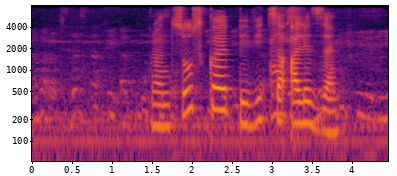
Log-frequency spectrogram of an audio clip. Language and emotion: Russian, neutral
